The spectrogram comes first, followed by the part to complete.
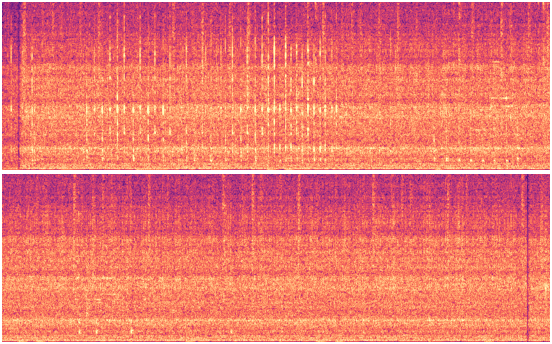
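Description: Steady hum and hiss of background noise, with faint quick ticking of a small plastic whisk stirring oil in a plastic cup in patches.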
